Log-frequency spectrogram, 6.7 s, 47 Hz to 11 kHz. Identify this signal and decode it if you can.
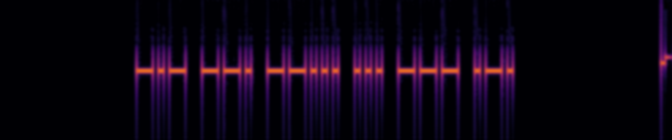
Morse code, heard as a keyed tone, about 22 wpm, 700 Hz. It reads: KG7SOR
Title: USA Call Signs Repeated 2x 22wpm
